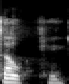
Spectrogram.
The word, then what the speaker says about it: Selkie: So it says, a Selkie and a stranger. – It's Selkie.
